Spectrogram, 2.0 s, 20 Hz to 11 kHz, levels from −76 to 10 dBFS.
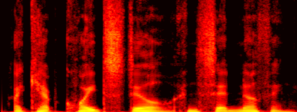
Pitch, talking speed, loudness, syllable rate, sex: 105 Hz, 210 wpm, -18 LUFS, 5.1 syllables/s, male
